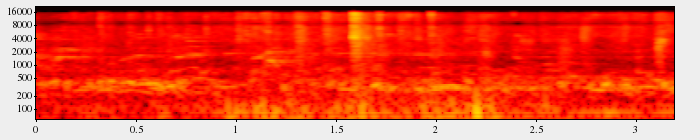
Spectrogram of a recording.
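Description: Racing pigeons coo in low, soft repeated murmurs over a steady background rumble, with occasional faint chirps.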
